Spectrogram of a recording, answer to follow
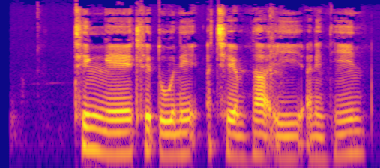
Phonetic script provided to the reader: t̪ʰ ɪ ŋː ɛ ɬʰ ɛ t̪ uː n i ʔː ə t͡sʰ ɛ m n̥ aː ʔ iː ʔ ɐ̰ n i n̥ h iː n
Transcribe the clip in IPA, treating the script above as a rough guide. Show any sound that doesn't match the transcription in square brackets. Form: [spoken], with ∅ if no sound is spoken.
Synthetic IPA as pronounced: t̪ʰ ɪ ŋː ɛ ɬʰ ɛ t̪ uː n i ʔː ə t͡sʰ ɛ m n̥ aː ʔ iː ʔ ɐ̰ n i n̥ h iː n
